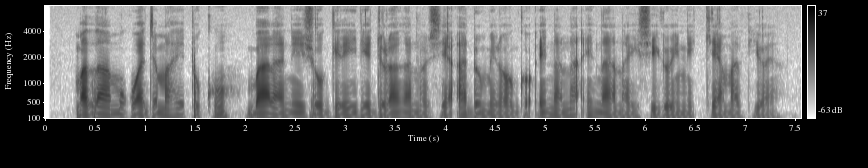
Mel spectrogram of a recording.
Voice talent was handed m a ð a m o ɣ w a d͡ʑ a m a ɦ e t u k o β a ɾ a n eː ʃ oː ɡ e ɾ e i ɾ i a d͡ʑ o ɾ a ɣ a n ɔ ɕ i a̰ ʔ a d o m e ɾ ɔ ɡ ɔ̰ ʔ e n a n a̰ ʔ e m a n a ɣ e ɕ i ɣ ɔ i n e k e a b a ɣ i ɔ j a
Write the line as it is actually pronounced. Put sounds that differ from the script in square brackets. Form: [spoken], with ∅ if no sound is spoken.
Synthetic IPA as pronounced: m a ð a m o ɣ w a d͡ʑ a m a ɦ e t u k [u] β a ɾ a n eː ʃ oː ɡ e ɾ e i ɾ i [ɛ] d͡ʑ o ɾ a ɣ a n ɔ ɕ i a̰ ʔ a d o m e ɾ ɔ ɡ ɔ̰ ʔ e n a n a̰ ʔ e [n] a n a ɣ e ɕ i ɣ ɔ i n e k e a [m] a [ð] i ɔ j a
